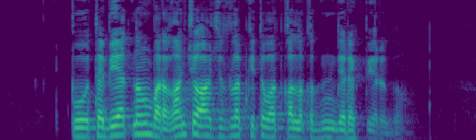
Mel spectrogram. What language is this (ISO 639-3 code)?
uig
